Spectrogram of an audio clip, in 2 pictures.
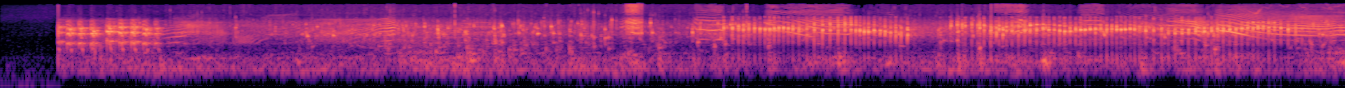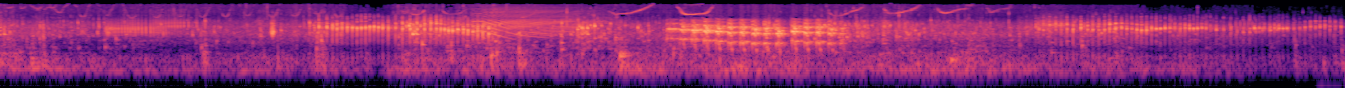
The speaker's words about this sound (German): Was wir da gehört haben, sind Delfine.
